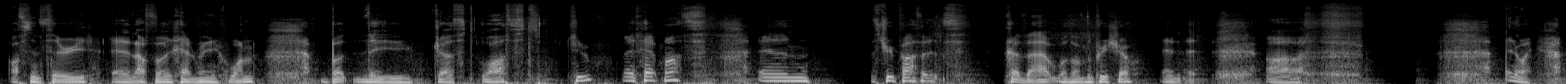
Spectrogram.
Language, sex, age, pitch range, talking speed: English, male, 60-79, 95-115 Hz, 100 wpm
